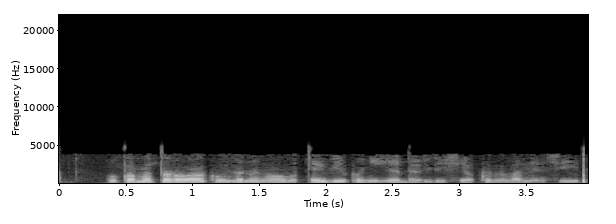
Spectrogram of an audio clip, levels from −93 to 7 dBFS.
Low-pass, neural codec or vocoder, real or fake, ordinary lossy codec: 19.8 kHz; codec, 44.1 kHz, 2.6 kbps, DAC; fake; AAC, 16 kbps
